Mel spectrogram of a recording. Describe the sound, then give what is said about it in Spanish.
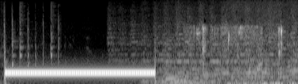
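A steady, loud single-pitched telephone dial tone holds for about two seconds as a call is placed, then cuts off abruptly, leaving low background noise and faint murmuring. “Vamos a llamarle y vamos a ver si te manda los chocolates a ti”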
